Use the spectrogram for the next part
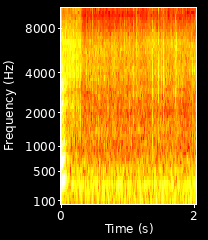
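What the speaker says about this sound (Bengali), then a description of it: "আমি এখন পুরটা বানিয়ে নিচ্ছে" Puri flatbread frying in hot oil gives a steady, close sizzle that runs evenly and alone, opening with a brief louder burst.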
